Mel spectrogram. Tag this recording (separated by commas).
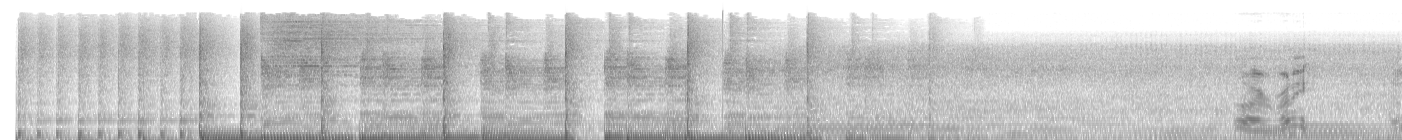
Music, Speech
